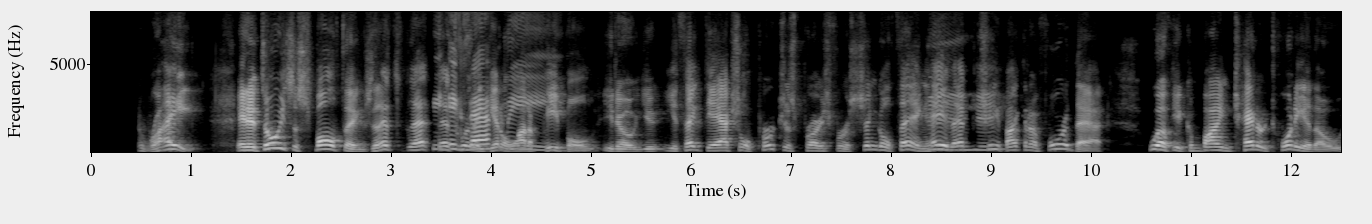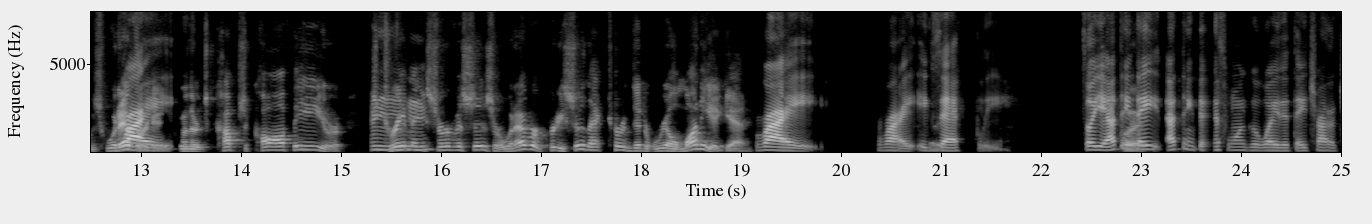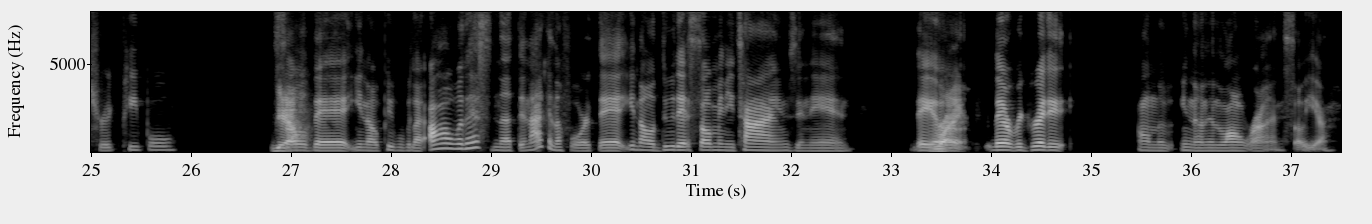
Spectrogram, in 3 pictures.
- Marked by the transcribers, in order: drawn out: "exactly"
- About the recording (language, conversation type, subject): English, unstructured, Do you prefer saving for something big or spending little joys often?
